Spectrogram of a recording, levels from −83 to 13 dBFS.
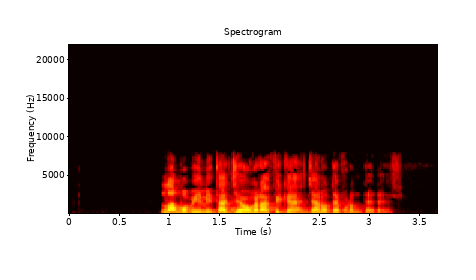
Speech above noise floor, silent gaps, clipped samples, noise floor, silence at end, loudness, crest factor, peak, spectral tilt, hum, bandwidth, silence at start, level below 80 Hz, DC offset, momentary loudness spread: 60 dB; none; under 0.1%; -81 dBFS; 0.5 s; -21 LUFS; 20 dB; -2 dBFS; -5 dB/octave; none; 8.2 kHz; 0.9 s; -60 dBFS; under 0.1%; 15 LU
